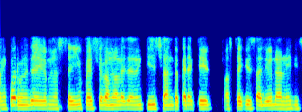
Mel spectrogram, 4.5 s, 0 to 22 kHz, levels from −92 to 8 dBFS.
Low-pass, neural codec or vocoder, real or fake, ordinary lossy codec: 5.4 kHz; codec, 16 kHz, 1 kbps, X-Codec, HuBERT features, trained on general audio; fake; Opus, 16 kbps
